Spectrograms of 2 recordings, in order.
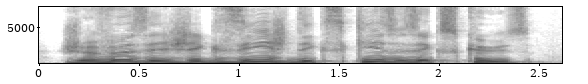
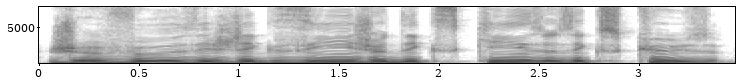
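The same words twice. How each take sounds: First: Said in the usual way. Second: "Je veux et j'exige d'exquises excuses" slow, every liaison linked. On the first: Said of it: "Une deuxième phrase". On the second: Shown as a demonstration. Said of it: "c'est de faire les liaisons".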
